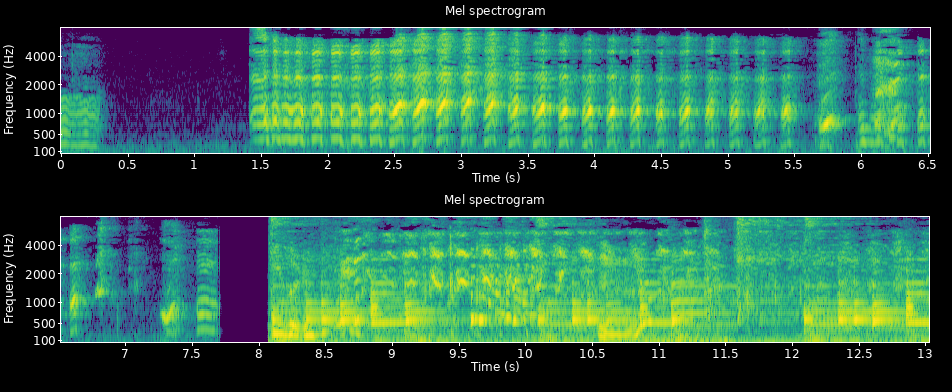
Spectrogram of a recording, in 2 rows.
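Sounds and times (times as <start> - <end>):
high-pitched laughter: 8.6 - 13.0.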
